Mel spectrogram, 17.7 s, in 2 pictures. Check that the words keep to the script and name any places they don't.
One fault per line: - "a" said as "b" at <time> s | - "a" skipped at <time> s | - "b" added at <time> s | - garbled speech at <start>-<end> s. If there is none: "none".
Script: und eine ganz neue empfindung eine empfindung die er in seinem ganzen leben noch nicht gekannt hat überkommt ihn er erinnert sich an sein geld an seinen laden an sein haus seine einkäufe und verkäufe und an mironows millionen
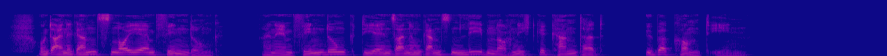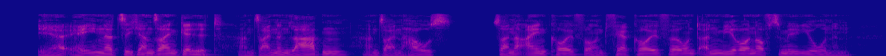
none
